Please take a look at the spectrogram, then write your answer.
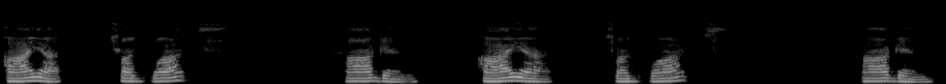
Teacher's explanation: you can feel the air blowing out the sides of your tongue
